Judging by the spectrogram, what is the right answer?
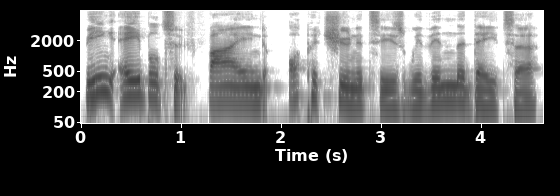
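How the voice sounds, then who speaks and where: A man's voice: medium pitch, a little slow. A man who owns a dental practice, chatting on a podcast over a video call. He tells stories with energy and often ends points with "right?". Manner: animated storyteller, tag questions. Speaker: practice owner. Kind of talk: casual podcast conversation.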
